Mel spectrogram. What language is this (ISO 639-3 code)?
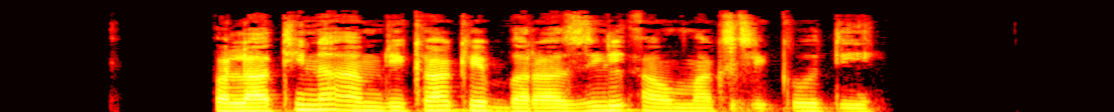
pus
